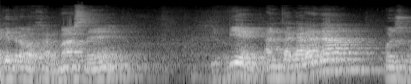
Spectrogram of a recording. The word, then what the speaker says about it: Antahkarana: Bien, Antakarana, bueno, se pronuncia Antakarana, como brazo.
